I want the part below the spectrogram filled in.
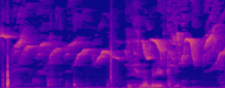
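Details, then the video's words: Cardinal singing while free, not caged: a continuous run of high, slurred whistled notes that sweep up and down with brief breaks, over faint clicks and soft indoor knocking. "Cardeal cantando solto"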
